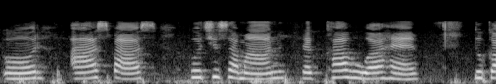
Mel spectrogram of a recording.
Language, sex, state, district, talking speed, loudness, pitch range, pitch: Hindi, female, Punjab, Pathankot, 110 wpm, -14 LUFS, 265-305 Hz, 275 Hz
